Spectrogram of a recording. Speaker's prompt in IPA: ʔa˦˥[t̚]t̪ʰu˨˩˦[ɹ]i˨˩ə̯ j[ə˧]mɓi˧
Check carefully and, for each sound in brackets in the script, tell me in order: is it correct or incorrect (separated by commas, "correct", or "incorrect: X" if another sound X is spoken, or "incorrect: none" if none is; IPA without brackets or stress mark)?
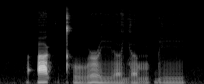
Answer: incorrect: k̚, correct, incorrect: ə˨˩˦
